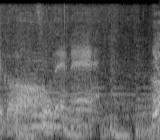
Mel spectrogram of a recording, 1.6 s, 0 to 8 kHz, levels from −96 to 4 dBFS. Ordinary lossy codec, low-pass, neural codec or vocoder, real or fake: none; 7.2 kHz; vocoder, 22.05 kHz, 80 mel bands, WaveNeXt; fake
